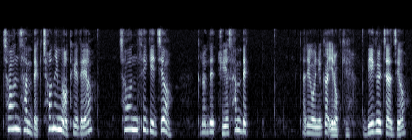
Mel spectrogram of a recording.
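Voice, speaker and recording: A woman's voice: mid-range voice, lively intonation, no room sound. A woman teacher patiently explaining how to read and write large numbers, often asking whether her learners follow. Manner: patient, checks understanding with questions; drawn-out counting while writing. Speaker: adult literacy teacher. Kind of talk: classroom math lesson. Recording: dull, dry lo-fi recording.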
